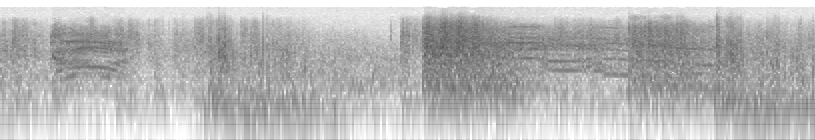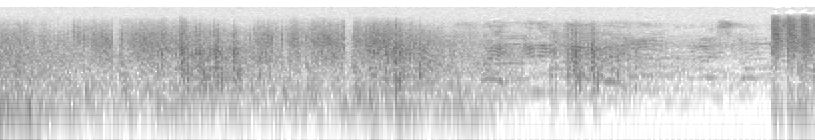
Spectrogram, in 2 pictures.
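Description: Film battle soundtrack: continuous gunfire with bursts of machine-gun fire, mixed with men shouting. It dies down over the last couple of seconds.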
